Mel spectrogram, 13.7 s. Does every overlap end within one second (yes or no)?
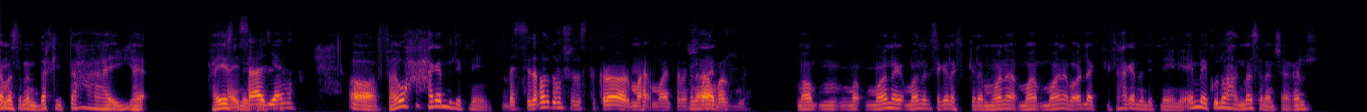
yes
